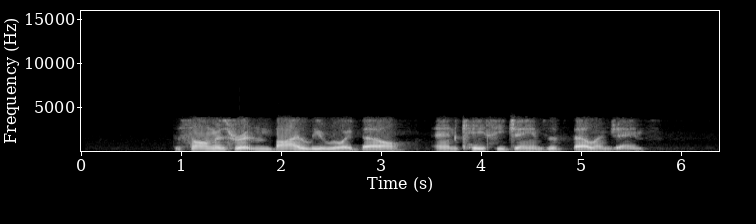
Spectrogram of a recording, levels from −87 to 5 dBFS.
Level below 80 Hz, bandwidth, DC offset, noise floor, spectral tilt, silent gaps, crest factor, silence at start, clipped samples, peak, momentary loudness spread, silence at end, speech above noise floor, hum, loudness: -62 dBFS; 4 kHz; under 0.1%; -76 dBFS; -10.5 dB/octave; none; 18 dB; 0.95 s; under 0.1%; -2 dBFS; 14 LU; 0.8 s; 58 dB; none; -19 LUFS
